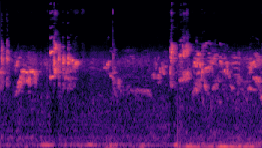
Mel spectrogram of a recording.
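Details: Captive African lovebird colony during breeding: scattered shrill chirps and squeaky notes from several birds, with quieter gaps between bursts.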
